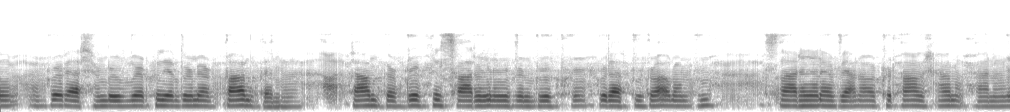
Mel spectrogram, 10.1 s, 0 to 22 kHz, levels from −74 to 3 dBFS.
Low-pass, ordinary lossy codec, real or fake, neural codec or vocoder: 7.2 kHz; none; fake; autoencoder, 22.05 kHz, a latent of 192 numbers a frame, VITS, trained on one speaker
